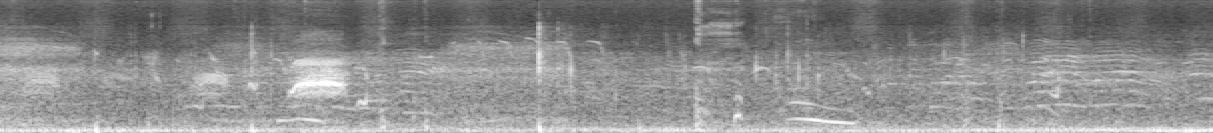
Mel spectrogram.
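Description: A female grey francolin gives one loud, ringing, mid-pitched note over a steady low hum, with a few faint lower notes later.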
